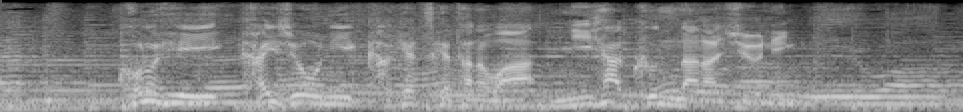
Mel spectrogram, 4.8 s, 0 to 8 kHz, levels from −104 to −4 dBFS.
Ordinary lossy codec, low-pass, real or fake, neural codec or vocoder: AAC, 48 kbps; 7.2 kHz; real; none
